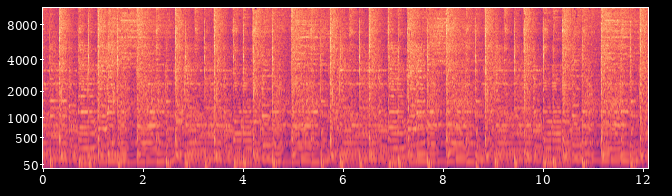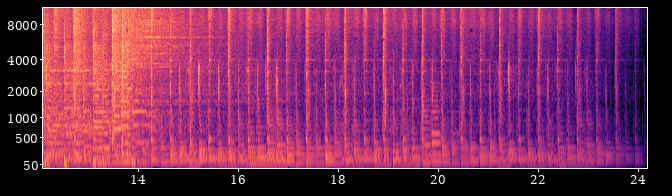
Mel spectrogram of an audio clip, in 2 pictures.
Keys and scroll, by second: 10.0 F9, 11.2 F9, 15.2 F9.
